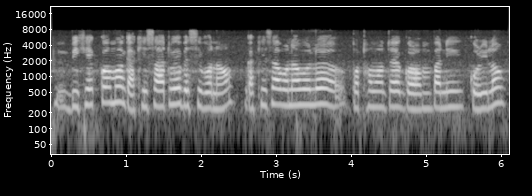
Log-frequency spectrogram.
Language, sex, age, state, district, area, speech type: Assamese, female, 18-30, Assam, Lakhimpur, rural, spontaneous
